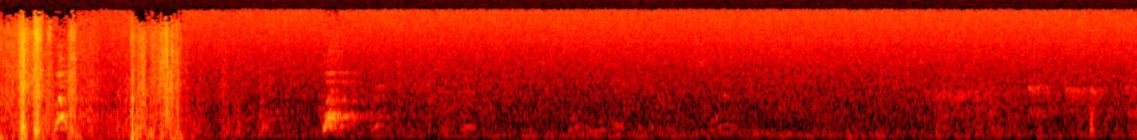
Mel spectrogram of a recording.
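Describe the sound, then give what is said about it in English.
A dog barks loudly several times in quick succession at the start, followed by a single shorter bark, then quiet with faint background noise. “Great guard dog.”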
